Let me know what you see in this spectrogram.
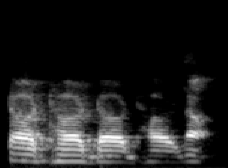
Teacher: ನಾವು ಬಳಸುವ ಜಾಗ ಬಾಯಿನಲ್ಲಿ ಮೂರ್ಧ ಹಾರ್ಡ್ ಪ್ಯಾಲೆಟ್ ಅಂತಾರೆ ಅಬ್ಸರ್ವ್ ಮಾಡಿದ್ರೆ ಗೊತ್ತಾಗುತ್ತೆ ನಾಲಿಗೆ ಹೋಗಿ ಮೇಲೆ ಟಚ್ ಆಗ್ತಾ ಇರುತ್ತೆ ಟಿಪ್ ಆಫ್ ದ ಟಂಗ್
